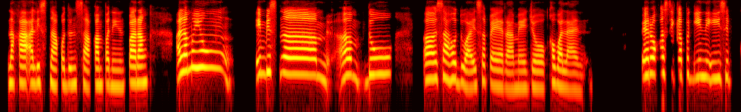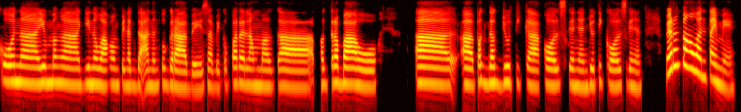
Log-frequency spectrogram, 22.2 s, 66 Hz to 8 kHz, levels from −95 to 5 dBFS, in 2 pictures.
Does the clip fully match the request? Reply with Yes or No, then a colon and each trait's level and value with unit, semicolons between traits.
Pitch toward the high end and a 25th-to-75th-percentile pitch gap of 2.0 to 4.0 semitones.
Yes: high, 220 Hz; average, 3.4 semitones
